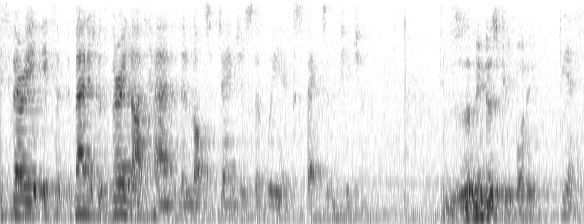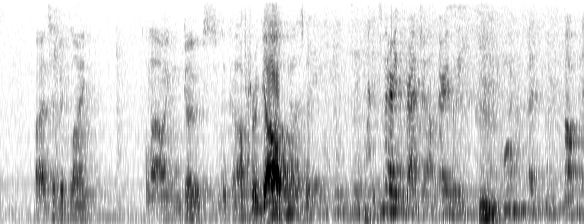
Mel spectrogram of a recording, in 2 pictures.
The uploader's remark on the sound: THIS LECTURE TOOK PLACE AT THE UNIVERSITY OF SYDNEY 13 SEPTEMBER 2012 AS PART OF THE SYDNEY IDEAS PROGRAM.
